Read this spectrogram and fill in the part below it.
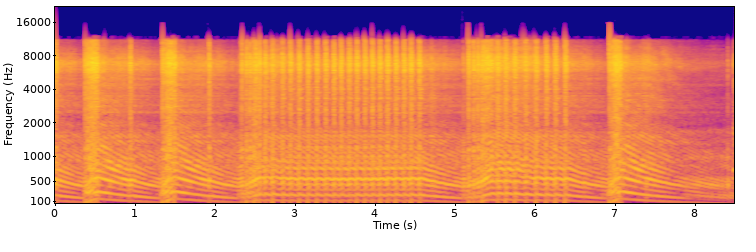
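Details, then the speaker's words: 1982 Honda CR125R, original stock two-stroke, started first kick, revving while warming: crisp blips rise and fall cleanly, steady ringing buzz at higher revs, drops back to idle; healthy. "starts first kick and listen to this thing absolute music"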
